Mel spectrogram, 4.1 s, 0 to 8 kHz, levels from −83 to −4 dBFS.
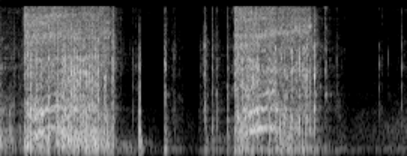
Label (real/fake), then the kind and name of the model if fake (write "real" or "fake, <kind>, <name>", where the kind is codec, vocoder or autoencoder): fake, vocoder, HiFi-GAN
